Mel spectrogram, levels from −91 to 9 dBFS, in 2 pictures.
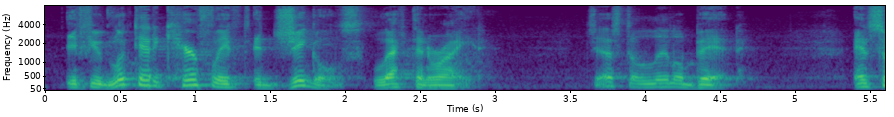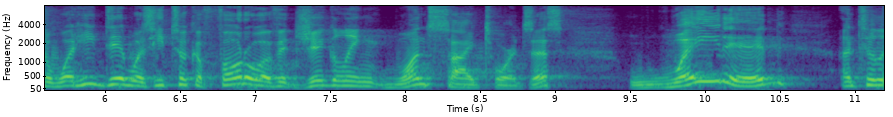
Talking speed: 180 wpm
